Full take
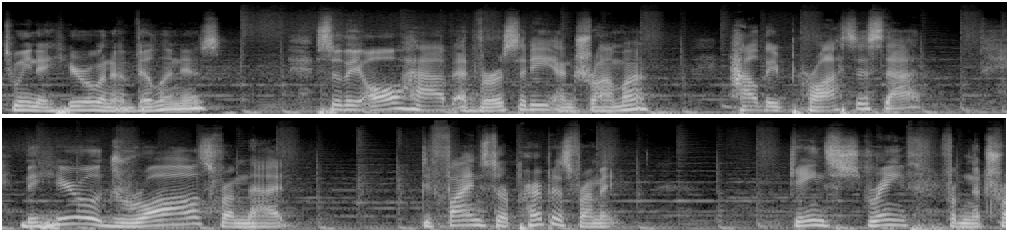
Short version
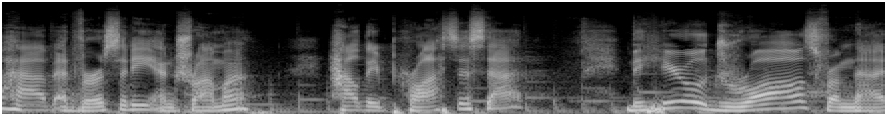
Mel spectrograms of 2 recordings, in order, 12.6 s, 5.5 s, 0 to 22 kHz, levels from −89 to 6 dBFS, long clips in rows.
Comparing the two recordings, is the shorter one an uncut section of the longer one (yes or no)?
yes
